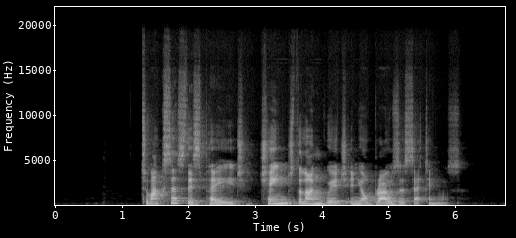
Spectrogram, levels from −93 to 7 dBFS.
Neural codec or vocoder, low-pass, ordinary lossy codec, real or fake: none; 19.8 kHz; none; real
